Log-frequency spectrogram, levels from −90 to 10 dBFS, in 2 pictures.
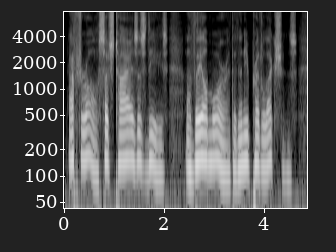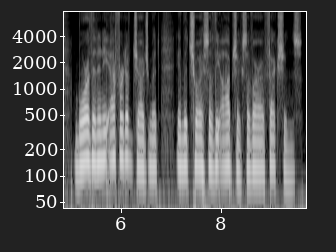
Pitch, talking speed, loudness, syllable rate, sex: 130 Hz, 160 wpm, -18 LUFS, 4.9 syllables/s, male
